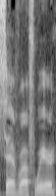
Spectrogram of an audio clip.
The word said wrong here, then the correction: savoir faire: So if I'm not mistaken, and I believe I pronounced that totally wrong. – Oh, this is short. It's savoir faire. So it's savoir faire.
